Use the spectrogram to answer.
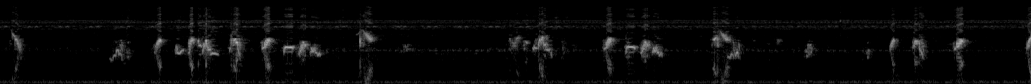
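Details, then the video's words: Red-whiskered bulbul serving as a trap decoy in a singing contest. It pours out rapid, liquid, whistled phrases in clusters, with short gaps between them, over a steady background hiss. "Cận cảnh chào mào mồi đấu bẫy, hót đấu"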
